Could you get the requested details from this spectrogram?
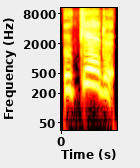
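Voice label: "ukeru", Japanese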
